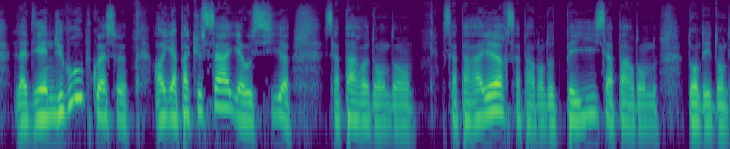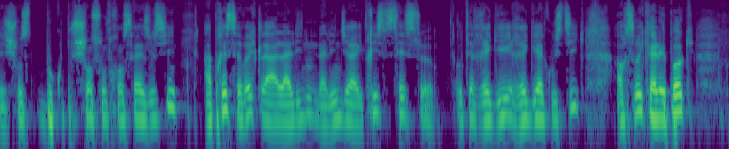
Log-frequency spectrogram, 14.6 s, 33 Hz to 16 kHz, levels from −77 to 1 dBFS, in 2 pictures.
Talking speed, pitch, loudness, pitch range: 250 wpm, 120 Hz, -26 LUFS, 110-140 Hz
